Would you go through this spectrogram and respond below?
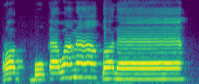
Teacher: रब्बुका रा को मोटा और पुर करके पढ़ेंगे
